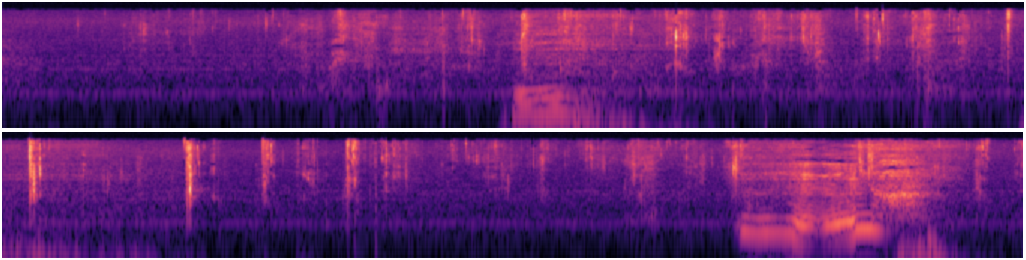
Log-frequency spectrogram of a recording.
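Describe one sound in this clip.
A young man chews and smacks his lips loudly into a microphone.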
